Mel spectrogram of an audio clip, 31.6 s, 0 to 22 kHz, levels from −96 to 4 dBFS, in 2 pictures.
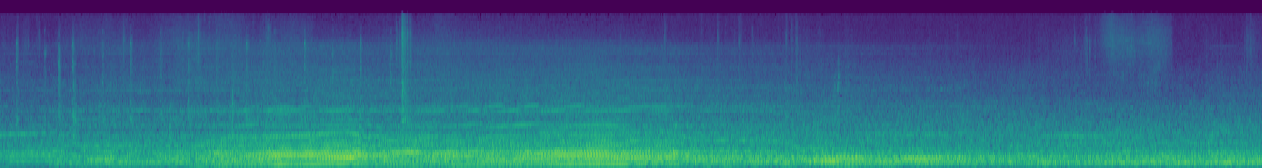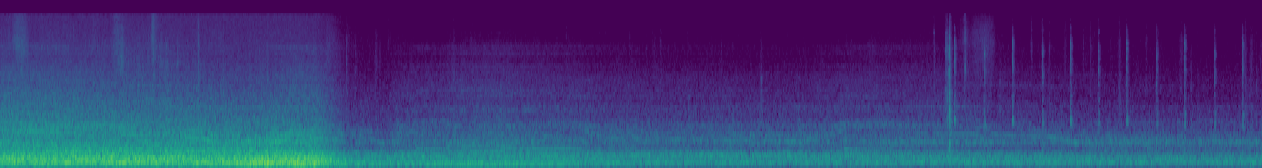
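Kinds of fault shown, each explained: The everyday sounds here carry no audible technical fault.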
